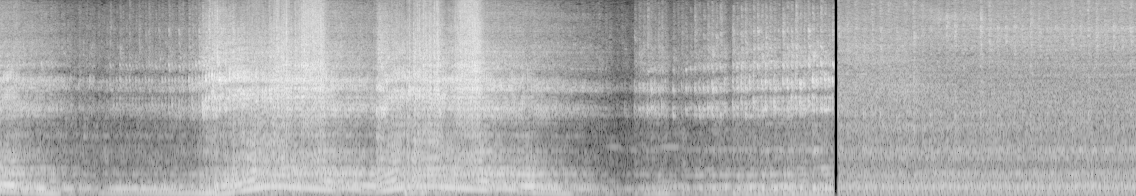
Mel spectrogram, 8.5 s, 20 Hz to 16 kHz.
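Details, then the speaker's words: Ford Falcon six-cylinder with a new TIG-welded 2-inch stainless exhaust, J pipe and single-chamber muffler: engine revs up and falls back with a sharp ticking puff riding on the exhaust note, an exhaust leak. "yeah I'm going to have to fix that exhaust leak that's annoying"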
